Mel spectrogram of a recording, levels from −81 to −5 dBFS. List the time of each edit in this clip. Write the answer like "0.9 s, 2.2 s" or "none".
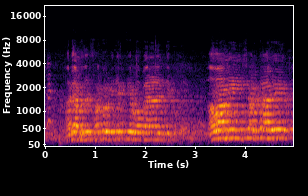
3.1 s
